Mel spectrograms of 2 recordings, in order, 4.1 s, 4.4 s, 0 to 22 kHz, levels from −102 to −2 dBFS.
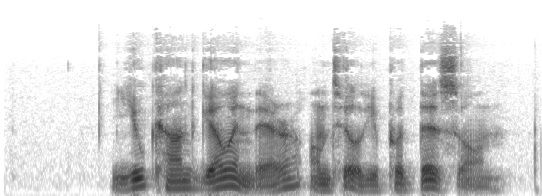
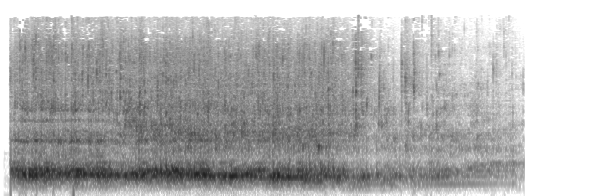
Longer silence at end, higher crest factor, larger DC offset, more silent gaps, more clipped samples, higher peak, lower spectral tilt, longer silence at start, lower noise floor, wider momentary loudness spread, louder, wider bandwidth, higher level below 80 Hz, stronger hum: second, 0.35 s vs 0.75 s; about the same, 20 dB vs 16 dB; neither; neither; neither; about the same, -10 dBFS vs -10 dBFS; first, -4.5 dB/octave vs -3 dB/octave; first, 0.85 s vs 0.05 s; first, -78 dBFS vs -49 dBFS; second, 12 LU vs 17 LU; second, -30 LUFS vs -25 LUFS; second, 12.5 kHz vs 16.5 kHz; first, -64 dBFS vs -76 dBFS; neither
